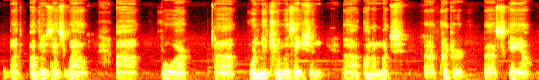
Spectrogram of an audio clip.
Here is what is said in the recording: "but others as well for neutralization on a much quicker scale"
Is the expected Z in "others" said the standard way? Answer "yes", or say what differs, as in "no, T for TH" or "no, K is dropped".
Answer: yes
